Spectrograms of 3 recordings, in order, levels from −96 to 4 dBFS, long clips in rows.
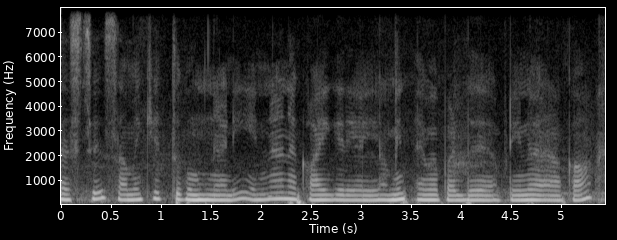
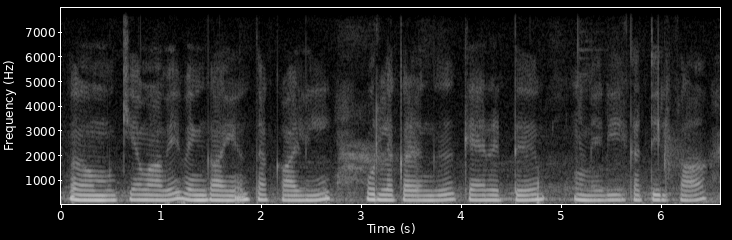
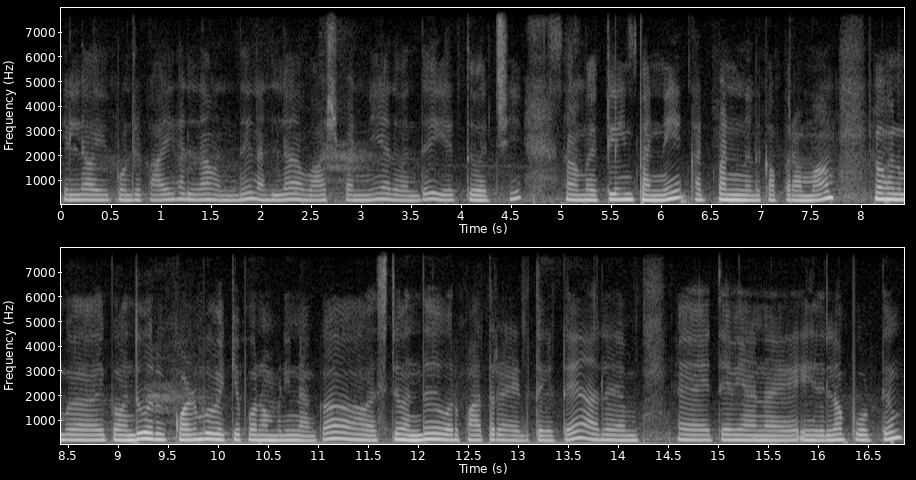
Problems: none marked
